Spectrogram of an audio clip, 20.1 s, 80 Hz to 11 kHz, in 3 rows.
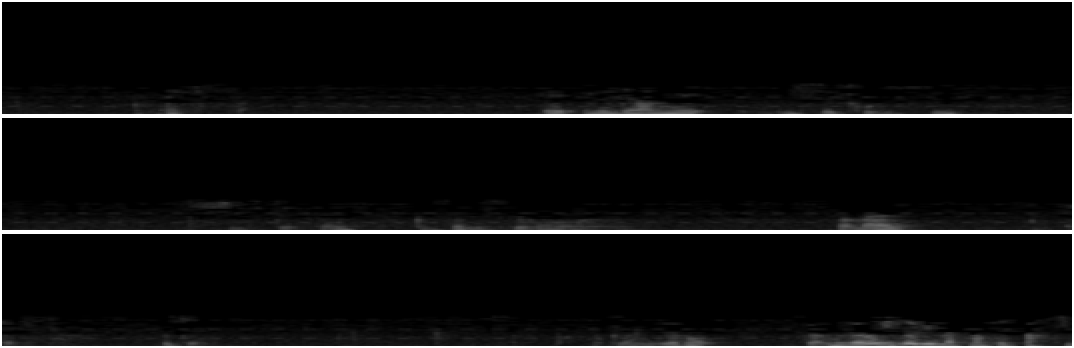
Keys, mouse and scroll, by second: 0.0-1.9 right drag, 1.0 f, 1.5-3.4 middle drag, 3.4-5.4 right drag, 6.2-8.0 middle drag, 8.3-10.1 right drag, 13.3 f, 15.7 Tab, 16.2-19.4 middle drag, 19.6 Tab.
